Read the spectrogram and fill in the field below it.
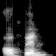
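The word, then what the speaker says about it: often: অর্থাৎ অ্যাজ অফেন অ্যাজ, এখানে অফটেন বলবেন না। এগুলা কিন্তু আপনাদেরকে আমি শিখিয়েছি যে সাইলেন্ট লিটার এখানে টি, এর উপরেও কিন্তু ক্লাস আমার ছিল। অ্যাজ অফেন অ্যাজ, অফটেন না।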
